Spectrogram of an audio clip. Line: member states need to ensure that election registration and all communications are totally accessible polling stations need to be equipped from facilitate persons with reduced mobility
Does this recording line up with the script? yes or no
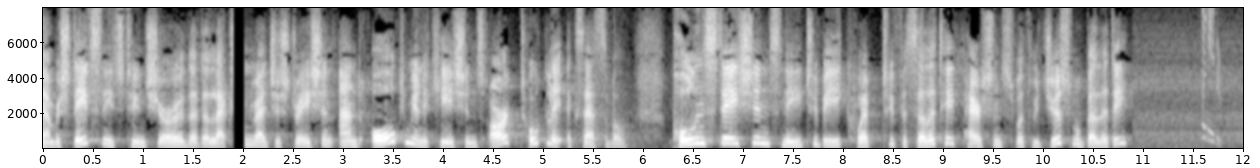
no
